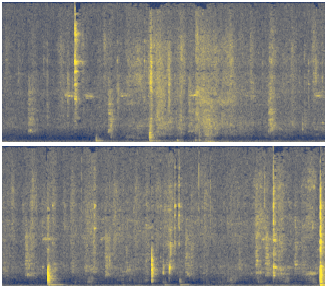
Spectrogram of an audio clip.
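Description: Faint stirring of a jelly-like simmering carrageen brew with a wooden spoon in a stainless steel saucepan, with a few light knocks of the spoon against the pan, the sharpest about four and a half seconds in.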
